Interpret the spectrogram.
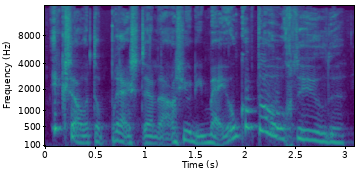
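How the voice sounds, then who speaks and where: A woman's voice: low-pitched, wildly swooping pitch, brisk, slightly rough, faint music behind, heavily acted. An actress playing an aging, strong-willed queen mother in a radio drama, talking in an imperious, indignant way. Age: older.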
